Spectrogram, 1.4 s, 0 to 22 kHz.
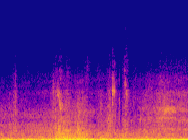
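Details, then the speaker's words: Sailboat inboard diesel restarted after rough running, which the owner traced to his fuel tap having been left off; it is ticking over beautifully at 850 rpm, a low, even chug with wind noise and no knocks or hunting. Normal idle. "I wonder if you can hear our beautiful engine running. Ticking over. The rain has stopped. Ticking over beautifully at 850 rpm."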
